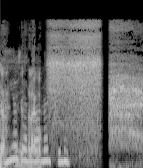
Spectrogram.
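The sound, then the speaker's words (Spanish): A brief voiced sound gives way to a long, airy breath in, a short pause, then a loud breath out that trails off at the end. “ay, güey, bueno, voy a respirar pinche y profundo.”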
